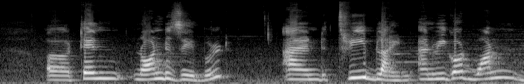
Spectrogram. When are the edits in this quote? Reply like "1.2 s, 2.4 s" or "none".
none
